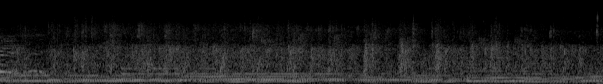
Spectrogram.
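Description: A church congregation applauds steadily in a dense, even wash of clapping, fairly faint and distant, with a voice and some tonal sound running underneath.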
